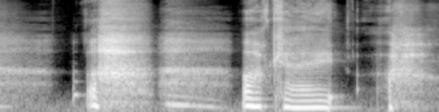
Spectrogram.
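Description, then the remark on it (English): A run of gasping and gagging sounds: sharp, breathy intakes of air broken by strained, throaty voiced catches. The bursts are fairly loud and irregular, with no speech. “Oh, look at you, gagging and gasping like a little girl.”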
